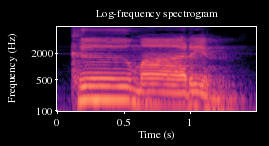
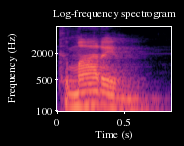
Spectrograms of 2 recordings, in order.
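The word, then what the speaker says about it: kemarin: let's start with yesterday how do you say yesterday it is Karin okay again repeat up to me so that you can pronounce the word correctly Marin natural speed Karin Karin okay that's yesterday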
